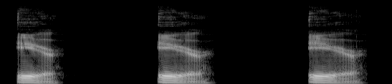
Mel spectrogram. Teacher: that schah in the middle of this sound combination happens naturally as the tongue moves from a to R air air in other words you don't have to do anything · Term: schwa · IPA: [e:r]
